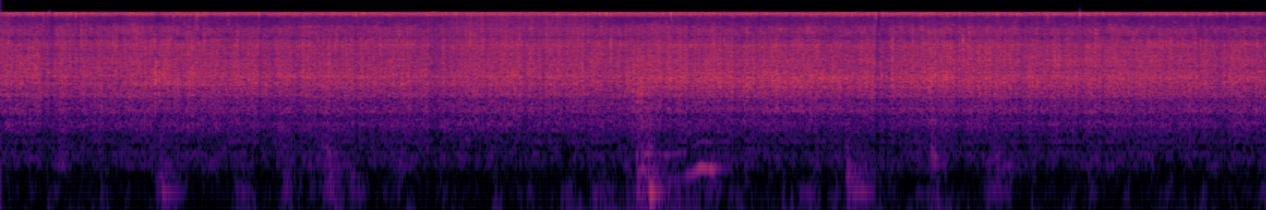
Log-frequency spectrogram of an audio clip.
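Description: Tomato and onion base frying in hot oil in a pot, sizzling steadily as raw chicken pieces are laid in.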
